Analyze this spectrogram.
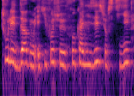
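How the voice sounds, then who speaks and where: A woman's voice: on the high side, fairly even intonation, fairly quick, darkish tone. A young woman from France, calling into a live stream and arguing her view with many restarts and fillers. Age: young adult. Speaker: guest caller. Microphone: phone app call.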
